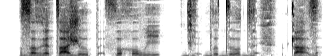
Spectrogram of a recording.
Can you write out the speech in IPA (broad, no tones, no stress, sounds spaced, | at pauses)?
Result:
z ʌ ɣ ɛ t a ʒ ɯ p ɛ̰ θ o h o β i | ɡʱ ḛ b ɯ d̪ ɯ o̯ dʱ ɛ̰ fʲ o̰ ʈ a z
